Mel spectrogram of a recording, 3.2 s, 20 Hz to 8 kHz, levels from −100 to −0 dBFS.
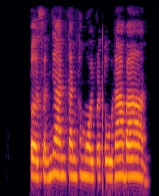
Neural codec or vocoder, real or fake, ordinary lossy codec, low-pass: none; real; AAC, 48 kbps; 7.2 kHz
